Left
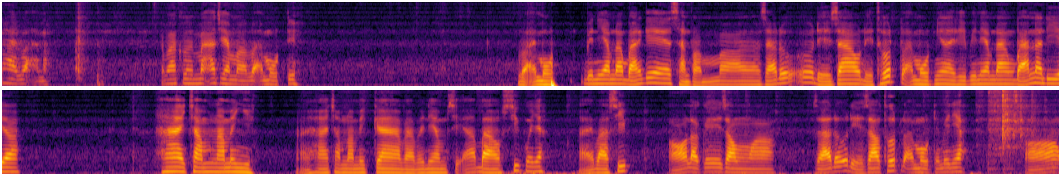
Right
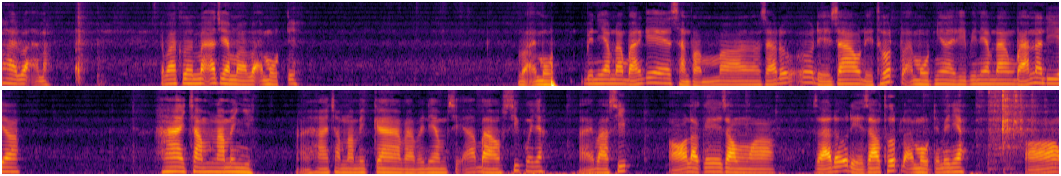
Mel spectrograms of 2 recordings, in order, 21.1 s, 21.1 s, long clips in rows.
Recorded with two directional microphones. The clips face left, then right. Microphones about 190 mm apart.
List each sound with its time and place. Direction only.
0.0 s a sound: 40° right (ahead or behind)
1.6 s speech: 30° right (ahead or behind)
2.4 s speech: 5° right (ahead or behind)
5.1 s speech: 35° left (ahead or behind)
12.1 s speech: 25° left (ahead or behind)
17.2 s a man's voice: centre (ahead or behind)
20.7 s mechanisms: 5° right (ahead or behind)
